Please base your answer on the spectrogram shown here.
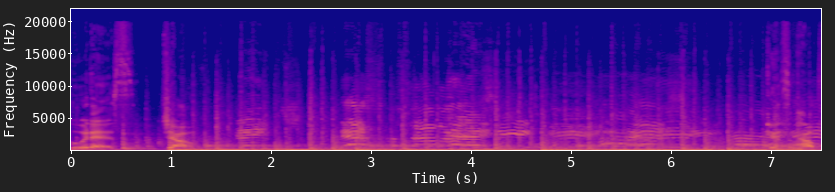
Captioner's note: audience shouting letters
